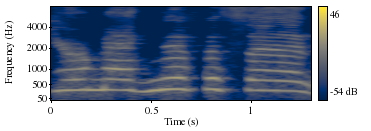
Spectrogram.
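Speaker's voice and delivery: put-on soft whisper. Voicing the inner big voice telling you good things: imitating a soft whisper. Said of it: "really soft and they're like whispers".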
